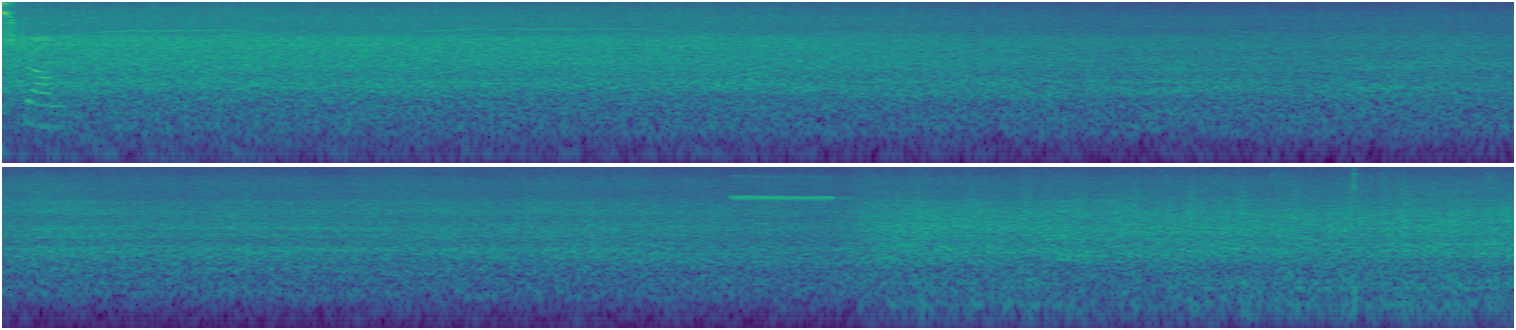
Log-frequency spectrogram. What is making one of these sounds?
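A large stadium crowd roars and chants steadily throughout.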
